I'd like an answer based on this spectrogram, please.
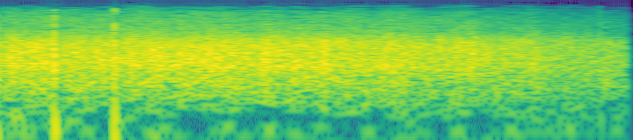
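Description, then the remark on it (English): An audience applauds Jesus in a dense, steady wash of clapping that stays loud throughout, tapering slightly toward the end, with no voices over it. “Let us give our applause to Jesus.”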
